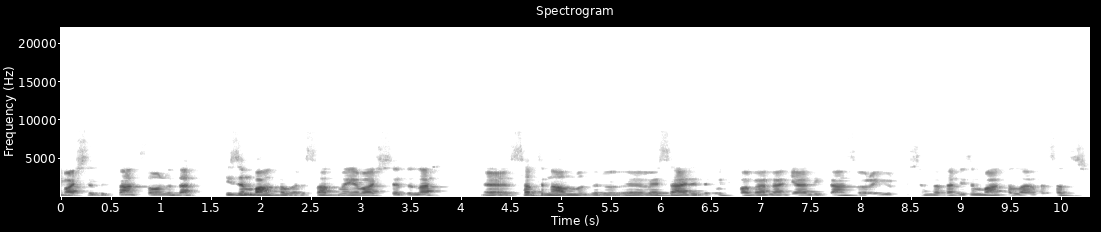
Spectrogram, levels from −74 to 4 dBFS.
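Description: No technical faults are audible.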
